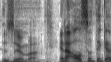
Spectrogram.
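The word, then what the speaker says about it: Xisuma: mispronounced uh I think I called him Exuma before that's right I used to call him hey Exuma it's actually just Zuma and I also think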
